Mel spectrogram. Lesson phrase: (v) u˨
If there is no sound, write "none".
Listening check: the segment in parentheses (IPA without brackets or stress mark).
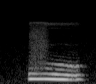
v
